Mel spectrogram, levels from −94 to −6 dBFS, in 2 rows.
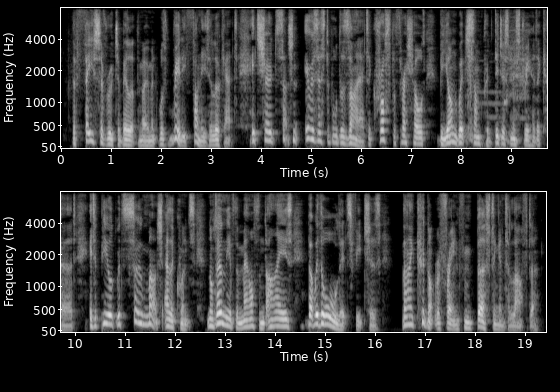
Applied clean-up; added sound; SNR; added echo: classical method log-MMSE.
